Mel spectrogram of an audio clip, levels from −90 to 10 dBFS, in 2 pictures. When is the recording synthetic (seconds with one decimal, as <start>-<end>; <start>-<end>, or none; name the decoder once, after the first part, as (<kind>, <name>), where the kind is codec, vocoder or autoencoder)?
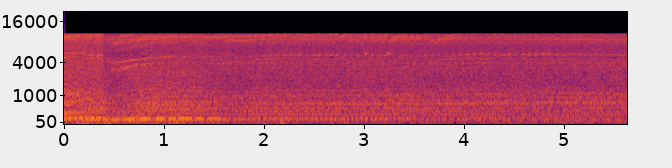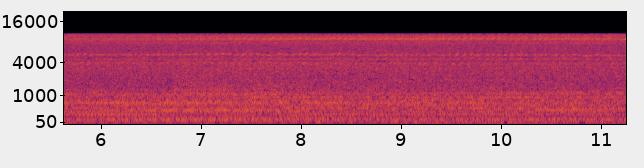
none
